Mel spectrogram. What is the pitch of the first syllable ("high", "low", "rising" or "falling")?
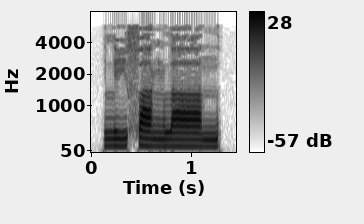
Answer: rising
